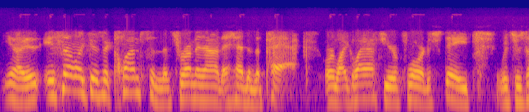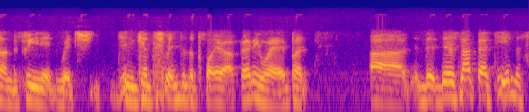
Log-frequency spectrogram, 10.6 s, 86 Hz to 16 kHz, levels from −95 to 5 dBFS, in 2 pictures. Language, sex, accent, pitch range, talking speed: English, male, American, 125-155 Hz, 225 wpm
